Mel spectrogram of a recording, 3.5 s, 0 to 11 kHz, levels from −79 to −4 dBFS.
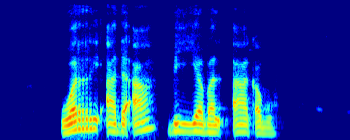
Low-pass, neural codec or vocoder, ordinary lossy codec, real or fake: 9.9 kHz; none; Opus, 24 kbps; real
